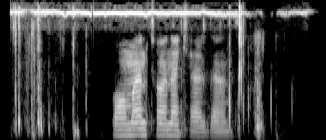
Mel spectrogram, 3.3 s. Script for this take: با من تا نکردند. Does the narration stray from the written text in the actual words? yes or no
no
